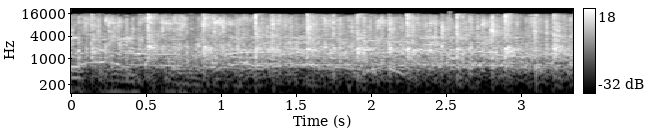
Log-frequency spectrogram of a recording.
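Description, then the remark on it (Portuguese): A steady burst of applause from a crowd, dense, continuous clapping at an even loudness throughout, with some faint voices mixed in underneath. “Uma salva de palmas”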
